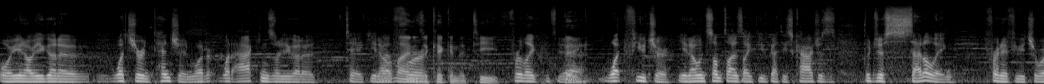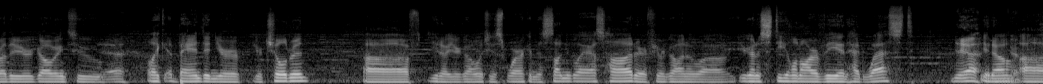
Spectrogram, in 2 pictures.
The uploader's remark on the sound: Welcome to the first remote book.record.beer cast. Indulge in a local brew supplied by our recording hosts! Much thanks goes out to "The Foodery," our local Manayunk suds shop on Ridge Ave, where this episode was recorded.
